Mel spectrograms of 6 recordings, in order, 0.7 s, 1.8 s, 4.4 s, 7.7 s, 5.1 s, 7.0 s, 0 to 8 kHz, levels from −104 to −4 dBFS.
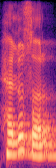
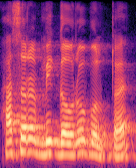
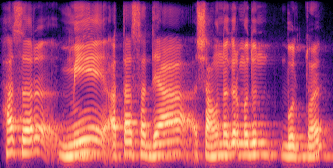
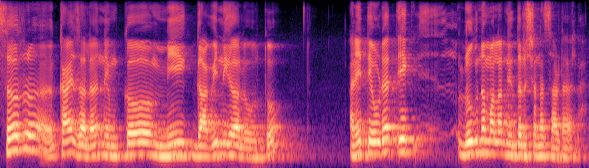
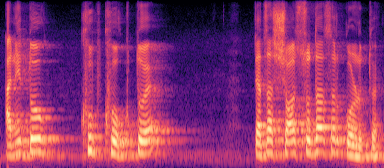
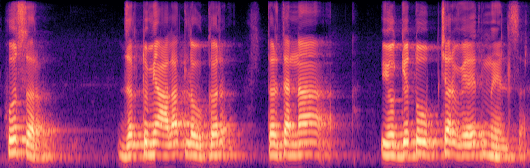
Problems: none marked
